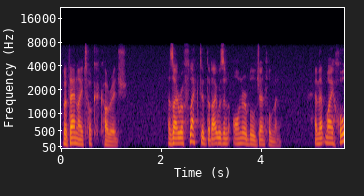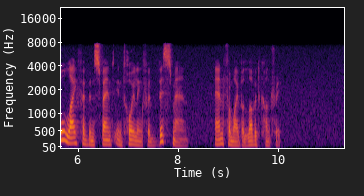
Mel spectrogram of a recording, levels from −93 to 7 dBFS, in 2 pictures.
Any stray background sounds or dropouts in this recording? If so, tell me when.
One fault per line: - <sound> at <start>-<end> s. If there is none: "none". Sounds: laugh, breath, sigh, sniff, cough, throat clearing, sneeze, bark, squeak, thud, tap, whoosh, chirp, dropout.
none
